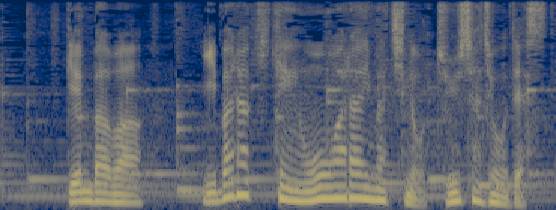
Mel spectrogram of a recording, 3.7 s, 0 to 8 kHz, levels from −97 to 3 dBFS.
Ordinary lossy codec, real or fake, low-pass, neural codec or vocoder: none; real; none; none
